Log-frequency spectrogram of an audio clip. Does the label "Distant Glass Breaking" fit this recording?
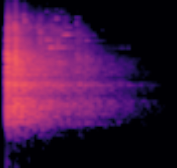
Yes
